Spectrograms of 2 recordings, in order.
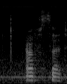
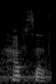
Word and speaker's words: Hafsat: into my phone it's half set half set is not um halfs set it's um half set with the H halfs set do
